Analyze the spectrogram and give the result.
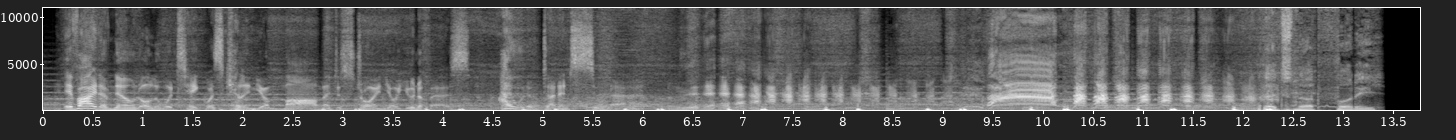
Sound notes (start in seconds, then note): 6.3 evil Laughter; 10.2 maniacal Laughter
